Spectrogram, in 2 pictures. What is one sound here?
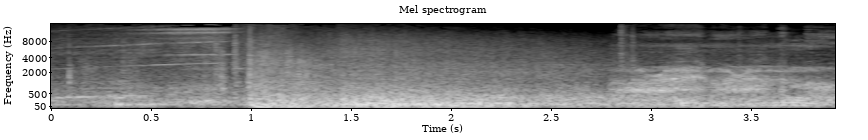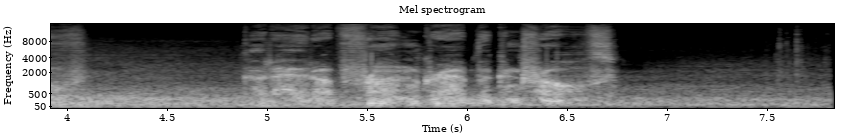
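A huge explosion roars and rumbles outside a metal cabin.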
